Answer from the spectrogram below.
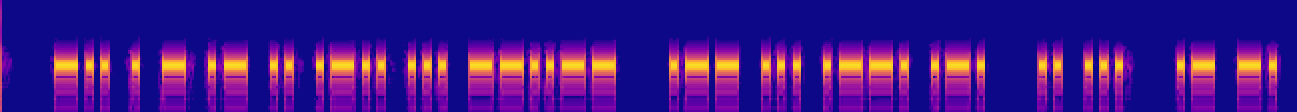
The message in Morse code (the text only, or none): DETAILS, WSPR IS AN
